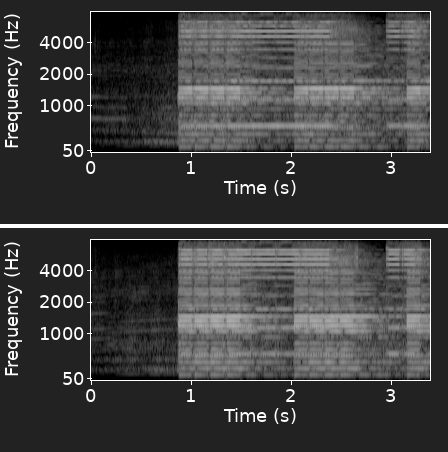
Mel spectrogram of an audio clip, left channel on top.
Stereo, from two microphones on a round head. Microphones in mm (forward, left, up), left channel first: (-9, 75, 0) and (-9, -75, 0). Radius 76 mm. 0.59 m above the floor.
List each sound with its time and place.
0.9 s an alarm: 10° right (ahead or behind), 1.9 m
